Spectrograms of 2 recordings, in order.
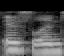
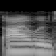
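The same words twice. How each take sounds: First: The S in the middle is pronounced. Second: The S in the middle is silent. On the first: The speaker calls it wrong. "It's not pronounced islands" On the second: The speaker calls it right. "We don't pronounce that S"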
